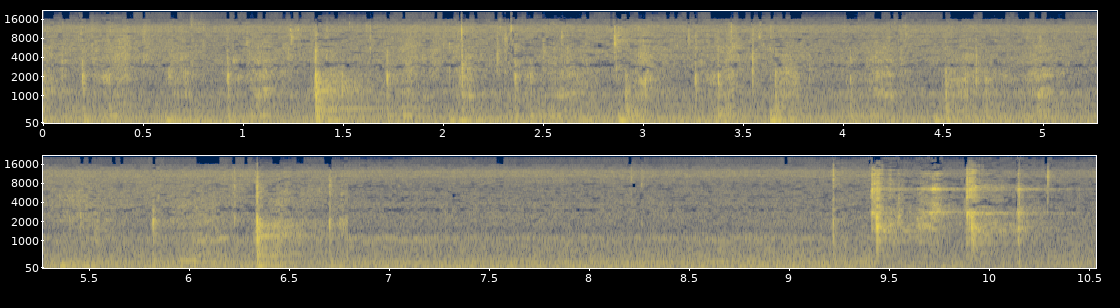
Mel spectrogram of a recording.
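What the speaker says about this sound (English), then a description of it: "our cumin seeds, and just give that a little mix." Cumin seeds frying in a pan while a spoon stirs them, with scattered scrapes and clinks over a faint sizzle and a busier burst of knocks at the end.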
